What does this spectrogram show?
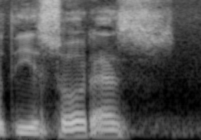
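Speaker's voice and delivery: ordinary talk, nothing marked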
